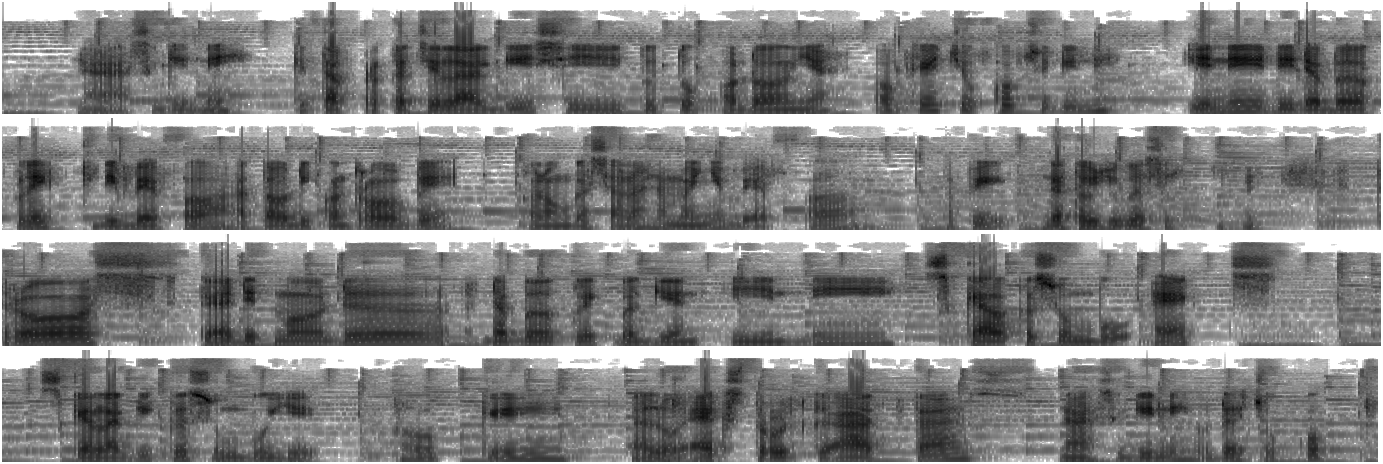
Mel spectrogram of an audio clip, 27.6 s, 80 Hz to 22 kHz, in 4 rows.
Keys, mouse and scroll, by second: 0.3 Tab, 0.3 alt+z, 1.2 alt+z, 1.2 s, 3.4 click, 3.5 alt+z, 3.9-4.2 alt+middle drag, 4.2 `, 5.1 `, 5.6 Tab, 6.0 ctrl+b, 9.1 Tab, 10.9 shift+middle drag, 11.5 alt+shift+middle click, 12.0 alt+middle click, 12.7 middle click, 13.1-13.6 alt+shift+middle drag, 13.9 Tab, 14.7 alt+shift+middle click, 16.0 click, 16.5 middle click, 17.8 alt+middle click, 18.3 ctrl+z, 18.3 click, 20.1-22.4 drag, 22.4-23.1 alt+middle drag, 23.7 e, 25.8 shift+middle click, 26.3 alt+middle click.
